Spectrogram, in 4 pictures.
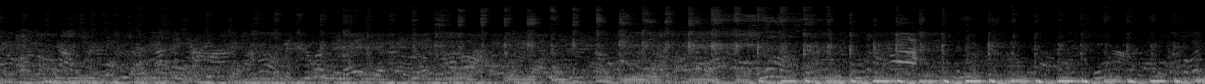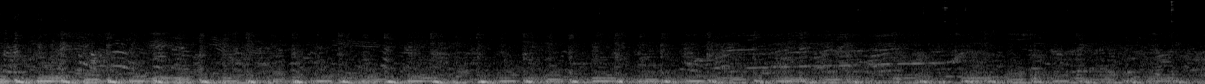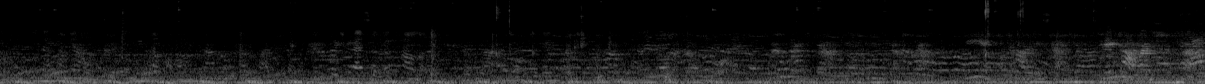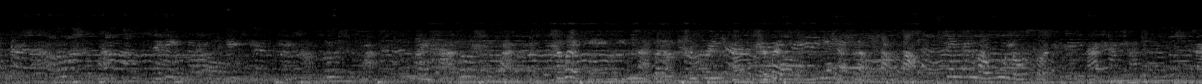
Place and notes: Walking in the A small underground mall, Binaural recording, Zoom H6+ Soundman OKM II
Zhabei, Shanghai, China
